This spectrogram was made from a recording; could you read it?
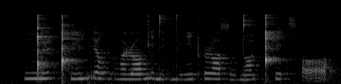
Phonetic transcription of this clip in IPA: ŋ͡ǃ ʉ ǃʰ ĩ b r ʉ ʁ ɡʱ ɔ̃ ɭ ɔ ɡ i d̪ ĩ ʔ dʱ i pʰ ɹ ɔ s o̤ d̪ ɔ̃ ǃʰ i t͡sʰ ɔ̰

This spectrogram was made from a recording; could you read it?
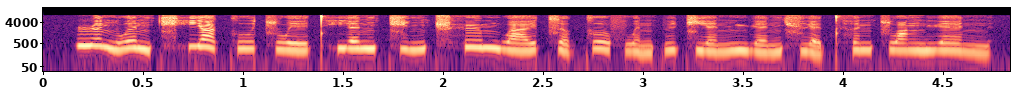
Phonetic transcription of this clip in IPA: ɻ ə˥˨ n w ə˥˨ n t͡ɕʰ j ä˥˨ k u˦ t͡s w e˨˦ ɪ̯ t̪ʰ j ɛ˦ n t͡ɕ i˨˦ ŋ ʈ͡ʂʰ ɻ̩˦ m w a˨˦ ɪ̯ t͡s ɤ̰˨˩ k ɤ˥˨ f w ə̰˨˩ n p y˦ t͡ɕ j ɛ˨˦ n m ɥ ɛ˨˦ n ɕ ɥ ɛ̰˨˩ t̪ʰ ə˦ n t͡s w ɑ˦ ŋ ɥ ɛ˥˨ n

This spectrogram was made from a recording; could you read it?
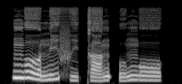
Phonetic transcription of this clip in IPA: ŋ ɤː˥˨ n i˧˥ f i˩ k a˩˧ ŋ ʔ u˩˧ ŋ o˧

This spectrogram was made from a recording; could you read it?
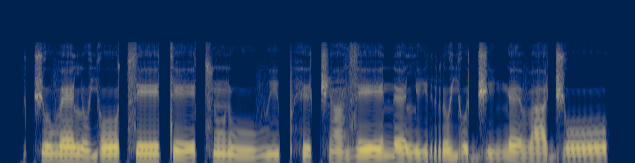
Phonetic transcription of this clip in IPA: t͡ʃ ʊ˦ β ɛ˦ l ʊ˨ j oː˦ t͡s eː˦ t eː˨ t͡s ũ˦ ɾ uː˨ β i˦ pʰ ɪ˦˨ t͡ʃ ã˨ z eː˦ n ɛ˨ l i˨ r ʊ˦ j ʊ˨ d͡ʒ i˨ ŋ ɛ˦˨ β a˨˦ d͡ʒ oː˨˦

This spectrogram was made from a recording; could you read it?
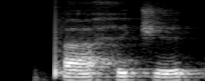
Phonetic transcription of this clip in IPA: pʼ a˨˩˦ h ɪ˨ t͡ʃ ɪ˨˩˦

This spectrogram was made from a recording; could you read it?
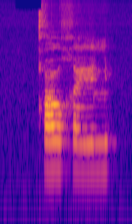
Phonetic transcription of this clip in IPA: qʰ o χ e l

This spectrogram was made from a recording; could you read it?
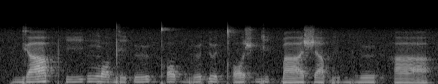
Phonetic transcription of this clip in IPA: ɡʲ a pʰ i ŋ͡m ɔ d i ʔ ʉ kʼ ɔ b ʉ ɗ ʉ tʼ ɔ ʃ ɡ i k͡p a ʃ a ɓ i bʱ ʉ h a

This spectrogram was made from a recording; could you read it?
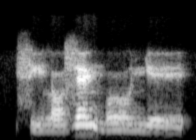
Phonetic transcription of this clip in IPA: s i˨ l ɔ˨ z ɛ˦ ŋ oː˨ ɲ e˨

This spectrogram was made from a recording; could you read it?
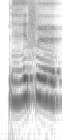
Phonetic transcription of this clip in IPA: ɾ ɛ̤ ɪ̯ f ø

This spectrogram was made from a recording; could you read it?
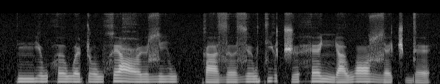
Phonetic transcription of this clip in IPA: nʲ ɛ˨ w h ə˨ w ə˨ ʈ o˨ w x ɛ˦ ʕ ʏ˨ ɮ i˨ w kː a˨ z ə˨ z ʏ˦ w tʲ o˦ t͡ʃ ʏ˨˦ h ɛ˦ ɲ a˨ w ɔ˦ ɮ ɛ˨˦ t͡ʃ d ɛ˨

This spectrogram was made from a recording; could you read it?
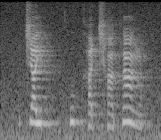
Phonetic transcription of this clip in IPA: t͡ɕ a˦ j b ə˦ k̚ t̪ʰ u˦ kʰ a˧ t͡ɕʰ ã˧ t͡s ã˥˧ ŋ

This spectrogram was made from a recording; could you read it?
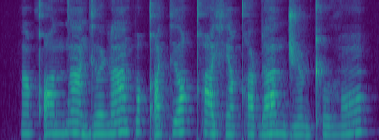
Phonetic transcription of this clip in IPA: ɐ̃ qʼ ɔ n d ã ɡʲ u ə̯ ɳ ã p ɘ qʼ ɘ kʲ ɔ qʰ ɛ xʲ ã qʰ ɔ ɖ a n d͡ʒ õ ɖ ʈʰ u ɦ ɔ̃

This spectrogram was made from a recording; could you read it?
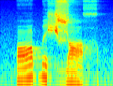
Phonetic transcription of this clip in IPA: ɔ ɓ ɘ ʃ ʑ ɒ x

